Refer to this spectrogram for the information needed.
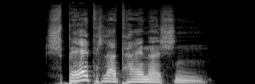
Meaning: inflection of spätlateinisch: 1. strong genitive masculine/neuter singular 2. weak/mixed genitive/dative all-gender singular 3. strong/weak/mixed accusative masculine singular 4. strong dative plural
- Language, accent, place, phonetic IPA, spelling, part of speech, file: German, Germany, Berlin, [ˈʃpɛːtlaˌtaɪ̯nɪʃn̩], spätlateinischen, adjective, De-spätlateinischen.ogg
